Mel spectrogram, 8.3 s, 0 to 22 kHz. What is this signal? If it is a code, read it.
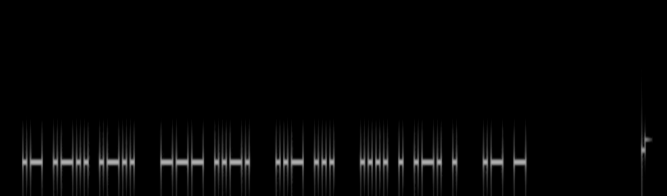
Morse code, heard as a keyed tone, about 25 wpm, 700 Hz. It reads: ALL OF US HERE AT
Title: Sets of 5 Words 25wpm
